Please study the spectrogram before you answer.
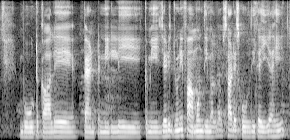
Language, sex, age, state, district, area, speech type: Dogri, male, 18-30, Jammu and Kashmir, Udhampur, rural, spontaneous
